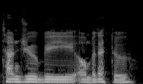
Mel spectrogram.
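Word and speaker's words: Tanjubi Omedetto (誕生日おめでとう): I know happy birthday is Tanjubi Omedetto.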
